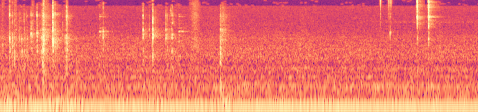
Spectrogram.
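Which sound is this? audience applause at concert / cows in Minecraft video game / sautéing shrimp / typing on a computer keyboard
typing on a computer keyboard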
